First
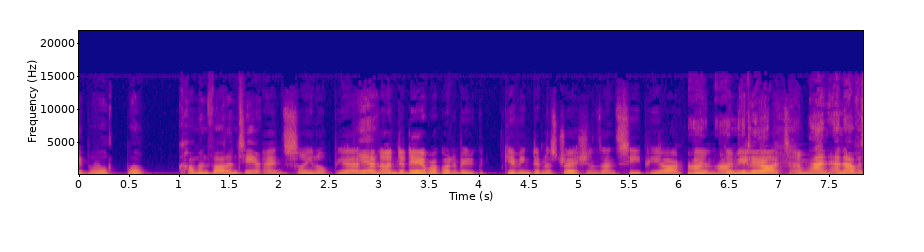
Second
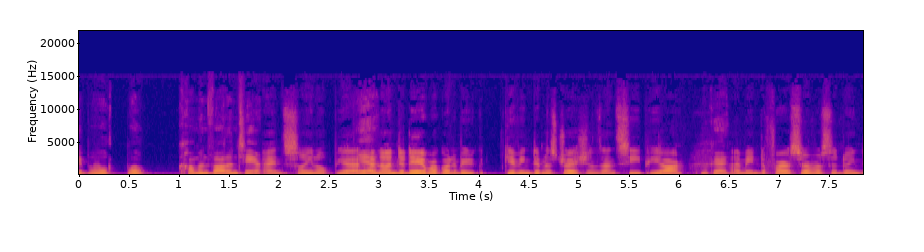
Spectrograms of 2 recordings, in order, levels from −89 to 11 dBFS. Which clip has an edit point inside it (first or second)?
first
